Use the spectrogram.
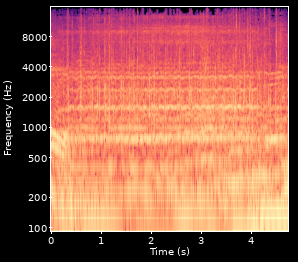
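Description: Applause from the crowd at a horse riding gala, sustained clapping mixed with faint cheering beneath steady background music, continuous and fairly loud from start to finish.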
